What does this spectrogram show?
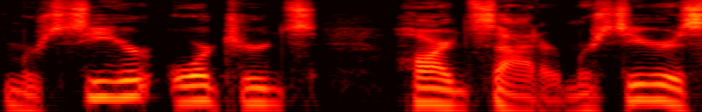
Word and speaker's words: Mercier: Tell me more about Mercier Orchards Hard Cider.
